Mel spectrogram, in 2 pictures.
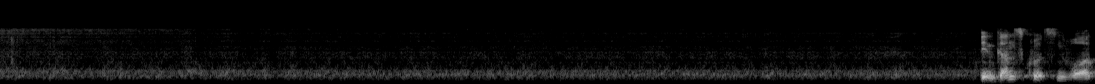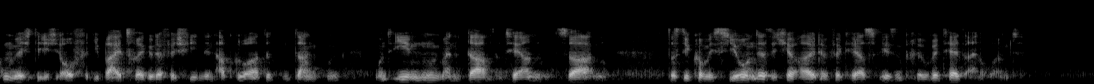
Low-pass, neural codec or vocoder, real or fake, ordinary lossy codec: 5.4 kHz; codec, 16 kHz, 4.8 kbps, FACodec; fake; none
